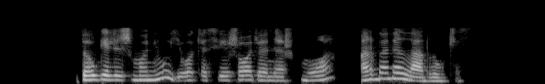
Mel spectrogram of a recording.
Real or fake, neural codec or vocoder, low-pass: fake; codec, 16 kHz in and 24 kHz out, 1.1 kbps, FireRedTTS-2 codec; 5.4 kHz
